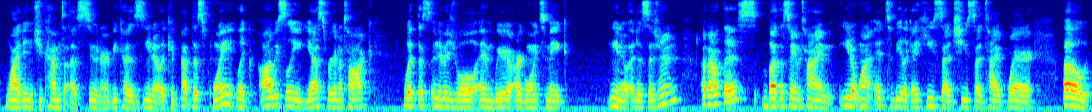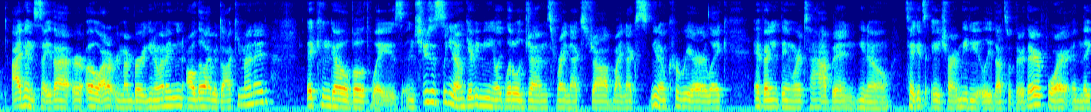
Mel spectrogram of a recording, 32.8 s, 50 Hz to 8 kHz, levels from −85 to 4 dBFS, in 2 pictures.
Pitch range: 130-155 Hz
